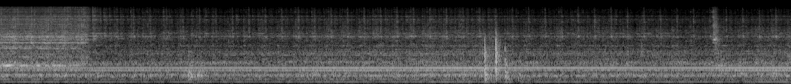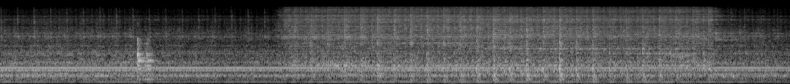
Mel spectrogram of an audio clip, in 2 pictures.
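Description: Craftsman 10-inch direct-drive three-wheel bandsaw running with a steady motor hum, cutting a piece of thin wood stock. The blade hiss through the wood is heard briefly at the start and again from about 11 to 15 s. In between, a few sharp clicks of wood pieces being handled and set down.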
